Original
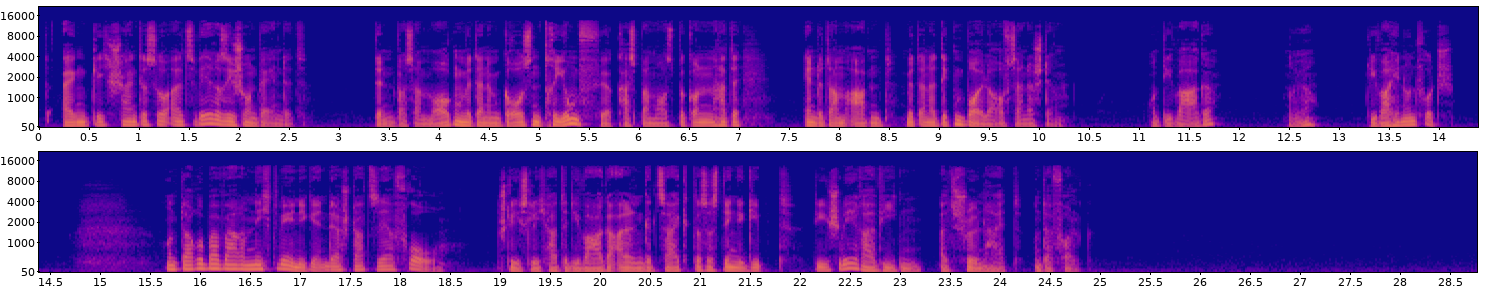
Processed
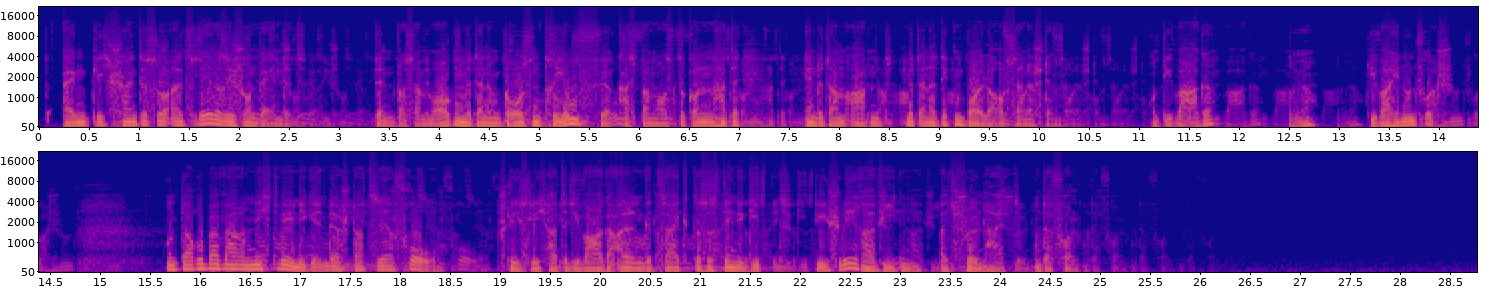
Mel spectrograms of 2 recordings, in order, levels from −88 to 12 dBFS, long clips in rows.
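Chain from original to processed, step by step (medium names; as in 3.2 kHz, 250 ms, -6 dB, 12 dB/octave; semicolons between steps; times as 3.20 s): on a send: feedback delay 479 ms, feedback 42%, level -18 dB; on the sum: slew-rate limiter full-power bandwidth 28 Hz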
